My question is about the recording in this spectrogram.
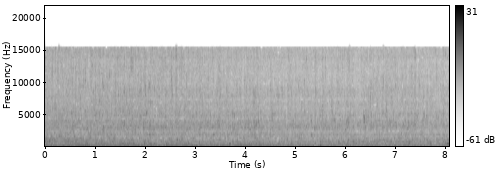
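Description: Shallow river flowing over a stony bed: a steady rush of water.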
